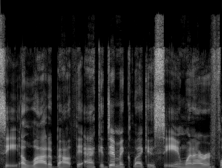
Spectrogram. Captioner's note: none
